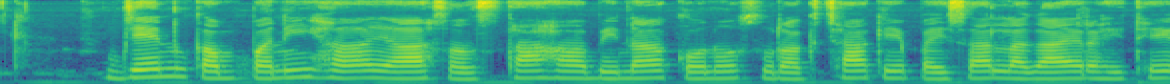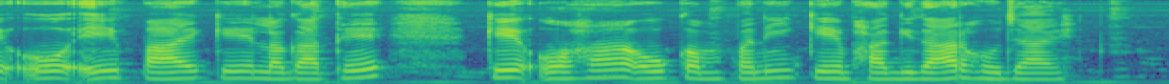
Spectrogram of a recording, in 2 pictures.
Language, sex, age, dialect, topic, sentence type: Chhattisgarhi, female, 25-30, Eastern, banking, statement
